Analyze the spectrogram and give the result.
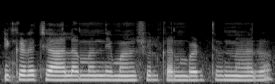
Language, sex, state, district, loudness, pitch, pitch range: Telugu, female, Telangana, Mahabubabad, -16 LUFS, 205 Hz, 200-210 Hz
